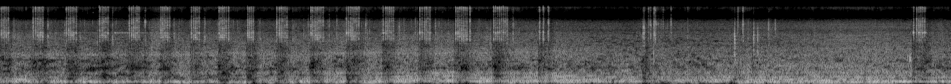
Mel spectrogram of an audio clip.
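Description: Toyota Vios engine running steadily. Sharp, fast ticking sits on top of it, about three ticks a second for the first five seconds or so, then only now and then.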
